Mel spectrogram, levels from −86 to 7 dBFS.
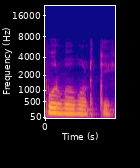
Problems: constant background noise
